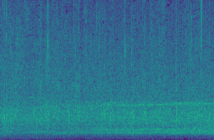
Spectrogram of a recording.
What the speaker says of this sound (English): The crowd on their feet to celebrate their hometown hero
